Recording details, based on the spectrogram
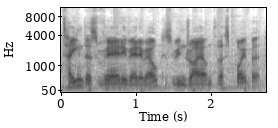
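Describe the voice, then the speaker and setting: A man's voice: mid-range voice, fast, bright, forceful tone, soft background music. A middle-aged Scottish man with an easygoing, rambling way of talking and dry humour, co-hosting a hiking vlog outdoors in the hills. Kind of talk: casual outdoor chat. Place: mountainside outdoors.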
